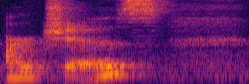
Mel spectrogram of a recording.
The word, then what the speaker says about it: Arches: using a paper called Arch watercolor paper it's spelled like arches that's how most people say it here in the US um but um and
